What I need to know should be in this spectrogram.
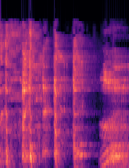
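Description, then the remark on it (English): A run of harsh, hacking coughs, about five sharp bursts in quick succession, loud, ending in a longer, raspy, wheezing cough. This is George Lucas's cough while he had bronchitis, used as General Grievous's cough in Star Wars. “And as far as sound effects go, was it not George Lucas's hacking cough that gave Grievous his cough?”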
